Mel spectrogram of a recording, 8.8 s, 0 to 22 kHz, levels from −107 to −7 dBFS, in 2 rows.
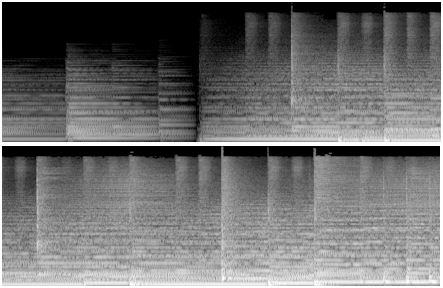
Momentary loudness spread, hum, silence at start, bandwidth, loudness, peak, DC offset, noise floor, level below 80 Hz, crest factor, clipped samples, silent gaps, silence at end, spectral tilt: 20 LU; none; 0.65 s; 16.5 kHz; -17 LUFS; 0 dBFS; under 0.1%; -52 dBFS; -22 dBFS; 16 dB; under 0.1%; none; 0 s; -6.5 dB/octave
